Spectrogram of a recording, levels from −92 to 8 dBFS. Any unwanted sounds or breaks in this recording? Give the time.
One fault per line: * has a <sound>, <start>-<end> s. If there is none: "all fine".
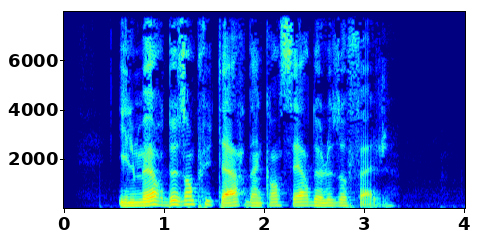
all fine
